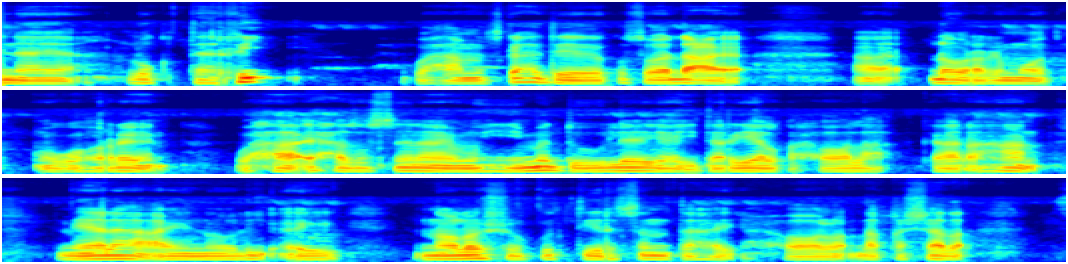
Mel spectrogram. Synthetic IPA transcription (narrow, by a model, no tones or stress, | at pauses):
nɐjɐlʊɡt̪ʰɐrɪ | wɑħɑmɐskɑħd̪ɛːðɐkʰʊsɔːɖɑʕɑ̰jɐ̰ | ɖɔwɾɐrɪmɔːd̪ | ʔʊɣʊɦɔrɛjn | wɑ̰ħɑ̰ːʔɛ̰jħɑsuːsɪnɐjɐmʊɦiːmɐd̪uːlɛːjɐɦɛ̰jd̪ɐrjɛːlkʰɐħɔːlɐɦɐɡ̥aːɾʔɐ̰ɦaːn | mɛːlɐɦɐ̰ʔɛj | nɔlɔʃʊkʰʊt̪ʰiːrsɐnt̪ʰɐɦɛ̰jħɔːlɐ̰ɖɑ̰qɑʃɐðɐ̰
